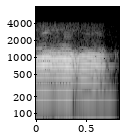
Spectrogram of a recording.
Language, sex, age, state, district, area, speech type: Assamese, female, 30-45, Assam, Nagaon, rural, conversation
